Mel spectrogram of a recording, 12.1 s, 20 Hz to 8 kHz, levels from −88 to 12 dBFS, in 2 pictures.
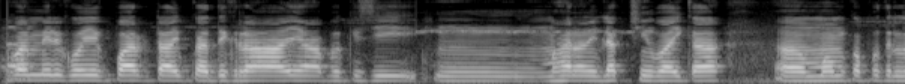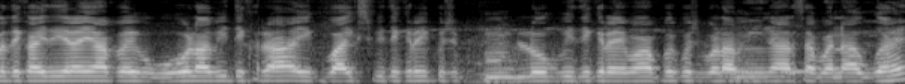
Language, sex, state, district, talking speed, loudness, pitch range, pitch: Hindi, male, Chhattisgarh, Bilaspur, 260 wpm, -17 LUFS, 155-165 Hz, 160 Hz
